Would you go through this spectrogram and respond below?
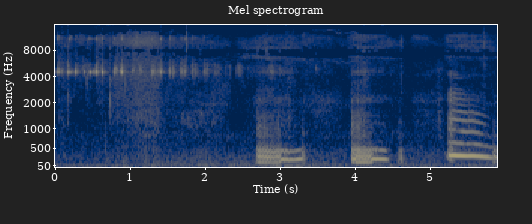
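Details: A female Dachshund gives three drawn-out, moaning whines, the last one higher and more tonal, while she fawns affectionately as her belly is stroked.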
